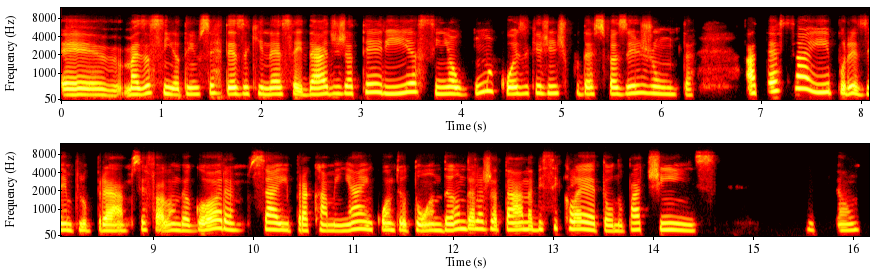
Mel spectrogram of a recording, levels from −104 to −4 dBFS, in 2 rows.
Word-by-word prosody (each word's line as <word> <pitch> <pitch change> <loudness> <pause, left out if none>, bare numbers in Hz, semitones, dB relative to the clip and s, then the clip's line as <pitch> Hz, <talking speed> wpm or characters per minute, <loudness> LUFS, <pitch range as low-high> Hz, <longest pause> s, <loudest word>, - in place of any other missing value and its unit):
eh, 210 -3 +2
mas, 225 +1 +3
assim, 255 -4 +1
eu 215 - -1
tenho 235 -1 -1
certeza 245 -1 +2
que 240 0 -3
nessa 235 +1 +1
idade 235 +3 +2
já 260 -1 +1
teria, 295 +1 0
assim, 250 -5 -3
alguma 250 +8 0
coisa 255 -5 +2
que 270 - -5
a - - 0
gente 265 0 -4
pudesse 240 -3 -4
fazer 245 +3 +1
junta. 235 -6 -4 0.5
Até 335 +1 +4
sair, 355 - +2
por 245 - -1
exemplo, 230 -2 0
pra 110 - +1
você 245 +3 -6
falando 230 -2 -1
agora, 270 +6 +2 0.2
sair 245 -3 +1
pra 220 0 -1
caminhar, 215 +5 -1
enquanto 250 -2 -2
eu - - +1
estou 215 - -1
andando, 230 +5 0
ela 280 - +1
já 270 - -3
está 125 +1 +1
na 130 - -1
bicicleta 260 -4 0
ou 200 - -2
no 205 -1 -7
patins, 245 -2 -3 1.2
então 225 +1 -5
245 Hz, 165 wpm, -24 LUFS, 225-265 Hz, 1.2 s, Até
